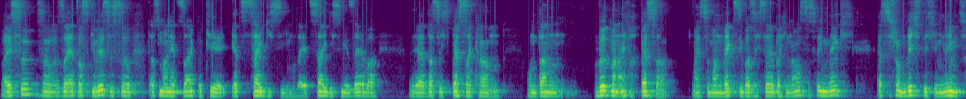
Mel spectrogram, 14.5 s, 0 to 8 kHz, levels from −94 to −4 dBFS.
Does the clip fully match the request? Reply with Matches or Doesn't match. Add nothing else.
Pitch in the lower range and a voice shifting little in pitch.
Matches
